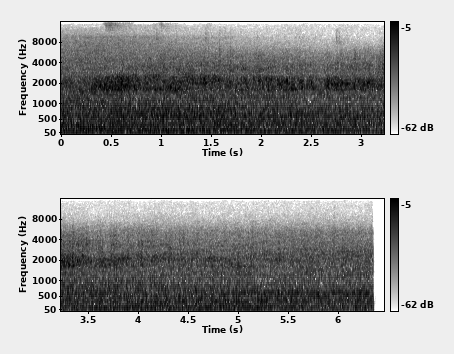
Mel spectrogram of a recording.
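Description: Steady rumble of a passenger train moving away down the track, with a higher hiss standing out for about the first three seconds.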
